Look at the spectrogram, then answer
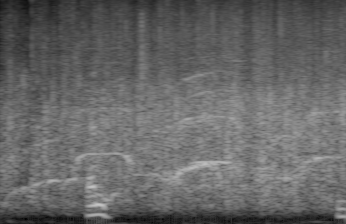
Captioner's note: cheers and applause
